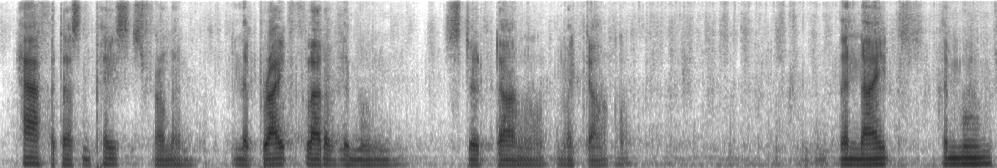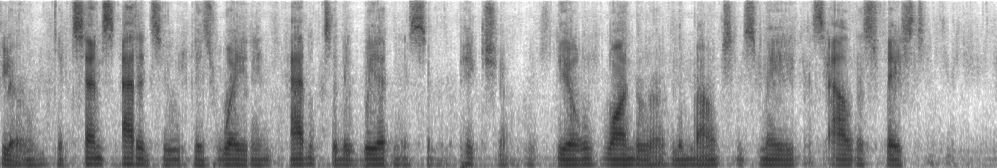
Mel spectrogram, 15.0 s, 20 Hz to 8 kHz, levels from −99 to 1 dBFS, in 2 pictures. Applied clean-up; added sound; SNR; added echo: neural separator model SepFormer DNS4.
